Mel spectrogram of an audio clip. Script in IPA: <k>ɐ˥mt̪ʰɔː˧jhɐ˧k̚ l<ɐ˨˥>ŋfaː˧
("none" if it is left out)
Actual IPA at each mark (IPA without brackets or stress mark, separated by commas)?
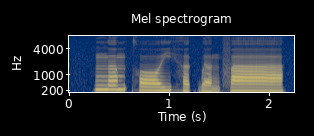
ŋ, ɐ˨˩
